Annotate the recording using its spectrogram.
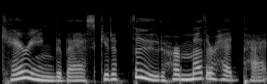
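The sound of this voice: An unforced reading voice carries the text.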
